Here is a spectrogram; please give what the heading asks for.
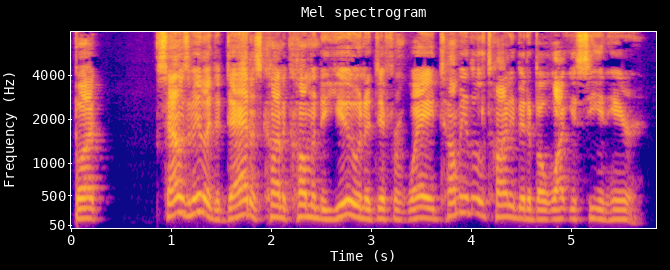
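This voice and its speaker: A man's voice: on the high side, expressive, fast, darkish tone, husky. A man, hosting a podcast interview in a chatty, folksy, joking way. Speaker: podcast host. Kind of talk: casual conversational interview.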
